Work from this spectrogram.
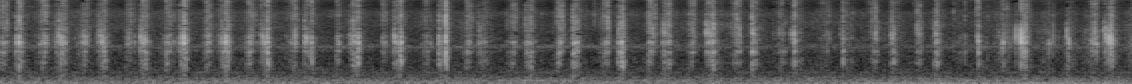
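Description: Fingertips and short nails rapidly tap and scratch the textured rubber and foam sole of a yellow, blue and grey running shoe, working over its side and nubs. The result is a dense, steady stream of dry, bright clicks with almost no ring, over a low, constant rumble.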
